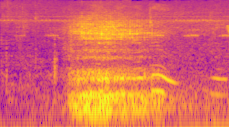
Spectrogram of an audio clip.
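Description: A tiger's roar, about a second long, starting just under a second in and ending in a short falling glide.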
